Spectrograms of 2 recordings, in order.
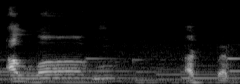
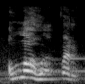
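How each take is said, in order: First: It is said softly and inwardly, reflectively. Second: It is said forcefully, like a challenge. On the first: The speaker is in inner awe of God. The speaker calls it right. "Jadi Allahu Akbar itu adalah kesadaran ke dalam dirimu" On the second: The speaker is picking a fight. The speaker calls it wrong. "Ini nantang gelut aja Bang"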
